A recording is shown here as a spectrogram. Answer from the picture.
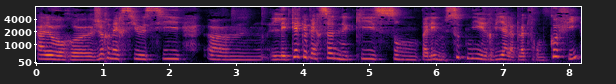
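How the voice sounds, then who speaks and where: Speaking with a Belgian accent, a woman uses a fairly high, somewhat breathy voice with a dark, mellow tone. Her intonation is lively and her pace very slow. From Belgium. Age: 50s. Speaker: knitting video host. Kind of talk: casual chat to viewers. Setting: at home.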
